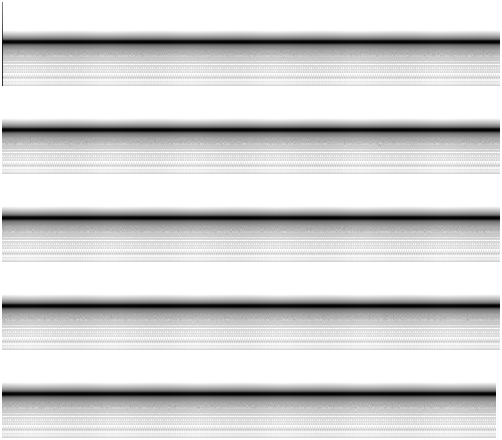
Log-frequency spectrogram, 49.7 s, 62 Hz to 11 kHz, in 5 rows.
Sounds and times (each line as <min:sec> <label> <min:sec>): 0:00.0 Pure Sine Wave 0:49.7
